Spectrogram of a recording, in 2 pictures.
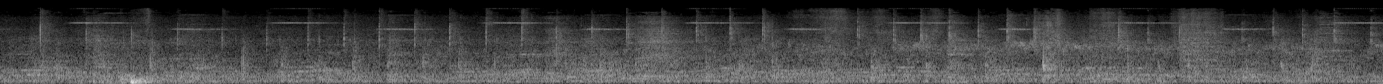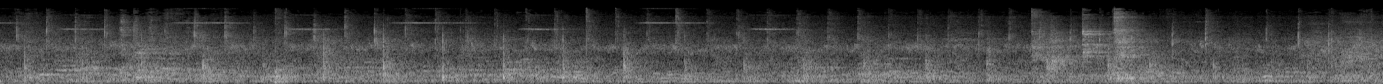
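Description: A jump rope slapping a rubber gym floor with the skipper's feet landing, a run of quick taps that keeps changing pace as he works through footwork tricks, with a single loud thump about a second in.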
